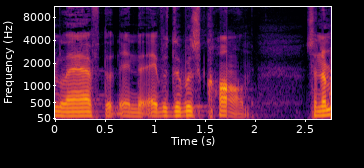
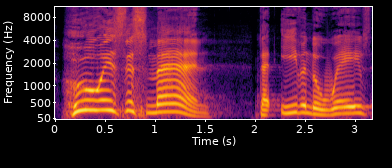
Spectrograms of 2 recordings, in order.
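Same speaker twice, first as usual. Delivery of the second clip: amazed awe; 7 semitones higher, 7 dB louder, slower than usual. Acted. Disciples amazed after the calm.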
